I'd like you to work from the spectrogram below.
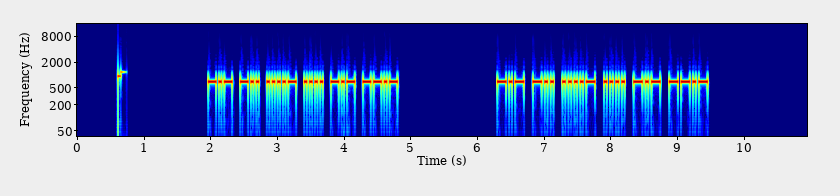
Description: Morse code, heard as a keyed tone, about 28 wpm, 700 Hz. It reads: KD4HKQ KD4HKQ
